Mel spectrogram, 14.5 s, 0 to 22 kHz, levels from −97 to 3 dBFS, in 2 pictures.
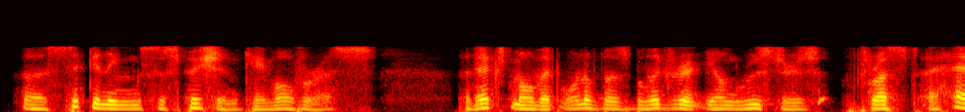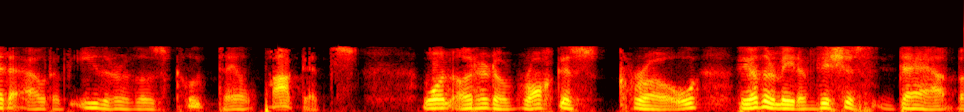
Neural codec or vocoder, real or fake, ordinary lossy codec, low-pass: codec, 24 kHz, 6 kbps, HILCodec; fake; AAC, 16 kbps; 7.2 kHz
